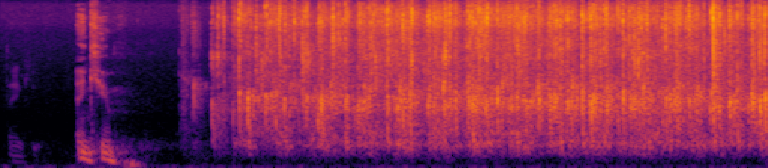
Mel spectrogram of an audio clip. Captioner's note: audience applauding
